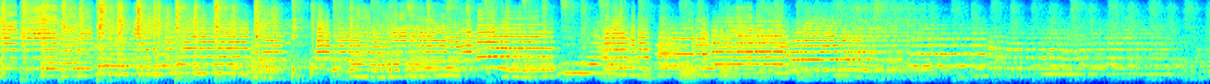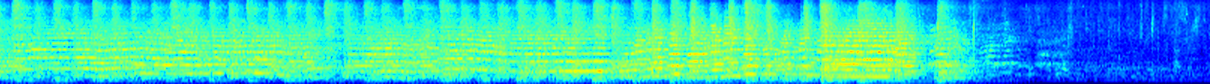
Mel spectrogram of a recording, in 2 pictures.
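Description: A marching brass band playing a tune, with euphonium and tuba among the instruments. It grows gradually quieter in the second half and cuts off sharply just before the end.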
